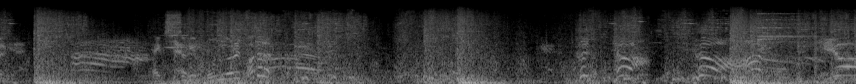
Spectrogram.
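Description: Sword blows clash and thud in quick bursts.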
